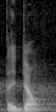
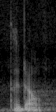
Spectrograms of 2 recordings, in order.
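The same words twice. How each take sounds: First: "They don't" dropped low and soft; quiet answer. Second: "They" leaned on, "don't" clipped short; stress on they. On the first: Pastor answers his own question, "They don't", softly. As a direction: let "They don't" fall away quietly. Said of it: "Don't you know what's happening". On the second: Pastor repeats "They don't" to the congregation, hitting "They". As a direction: push the word "They" hard. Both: Shown as a demonstration.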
